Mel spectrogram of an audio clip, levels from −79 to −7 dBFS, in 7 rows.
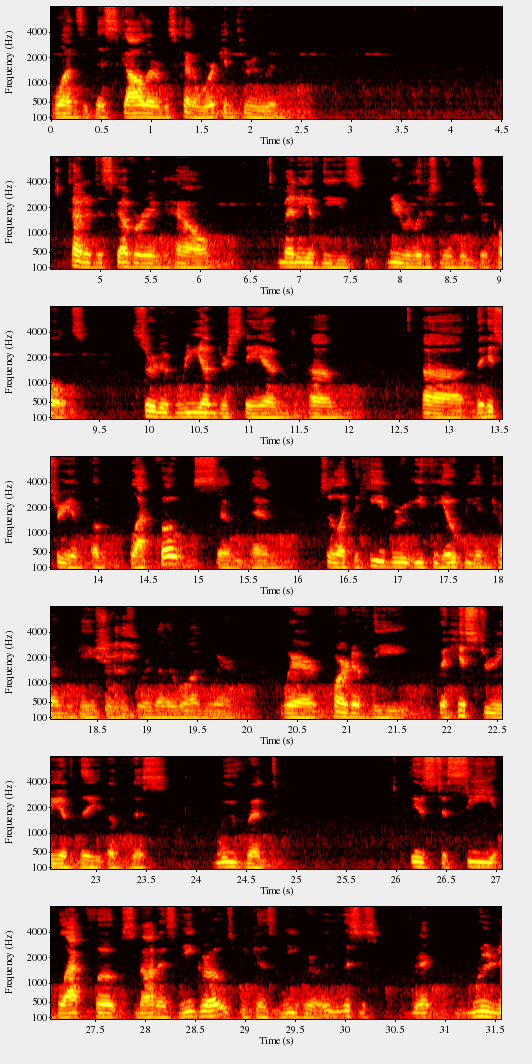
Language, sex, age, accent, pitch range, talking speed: English, male, 30-49, American, 100-120 Hz, 135 wpm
